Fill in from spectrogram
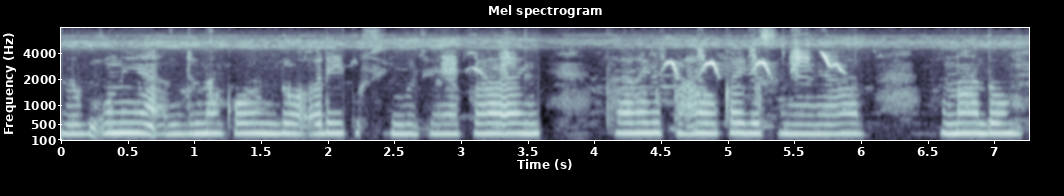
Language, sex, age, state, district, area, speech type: Santali, female, 18-30, Jharkhand, Seraikela Kharsawan, rural, spontaneous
